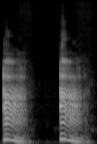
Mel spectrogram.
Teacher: Ele representa a vogal A, mas é como se esse A tivesse um acento agudo. É um A um pouco mais forte e um A alongado. A, ok? Lembrando que esse A aqui, a pronúncia original desse kametz, é como se fosse A-O, ao, como se fosse ao.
